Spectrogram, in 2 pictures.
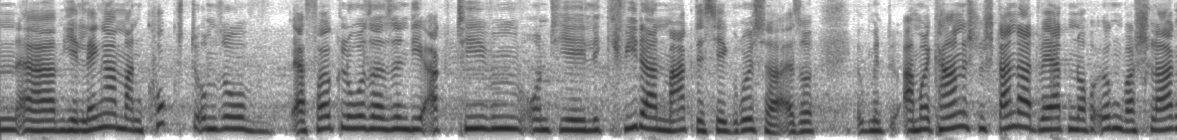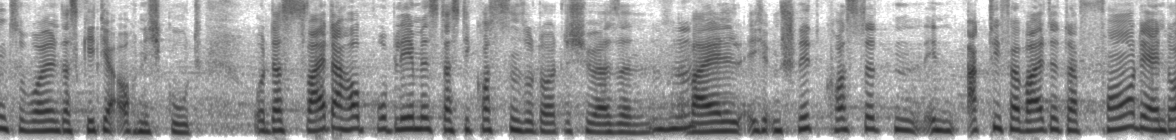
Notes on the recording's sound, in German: Diesmal live auf der Karrieremesse herCAREER in München. Diesmal live auf der Karrieremesse herCAREER in München.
